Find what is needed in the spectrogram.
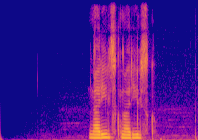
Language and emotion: Russian, neutral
